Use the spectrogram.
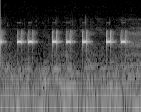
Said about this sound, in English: Dialing.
